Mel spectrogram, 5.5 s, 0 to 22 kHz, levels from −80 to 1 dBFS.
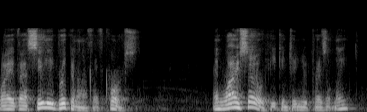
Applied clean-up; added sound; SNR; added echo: neural separator model SepFormer DNS4.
